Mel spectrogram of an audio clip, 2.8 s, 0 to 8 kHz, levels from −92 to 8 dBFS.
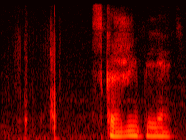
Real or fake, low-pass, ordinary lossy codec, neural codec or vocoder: real; 7.2 kHz; none; none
